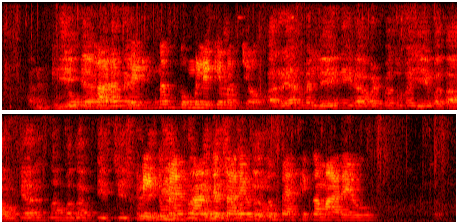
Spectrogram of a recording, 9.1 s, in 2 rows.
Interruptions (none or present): present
